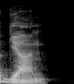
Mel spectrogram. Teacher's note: यह जो संयुक्त व्यंजन है यह बना है ग और य से क्योंकि बोलते में ऐसे ही है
